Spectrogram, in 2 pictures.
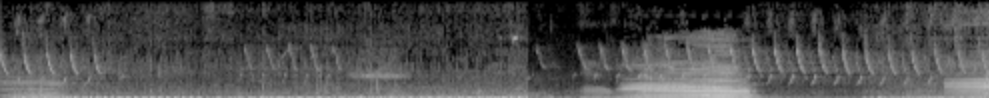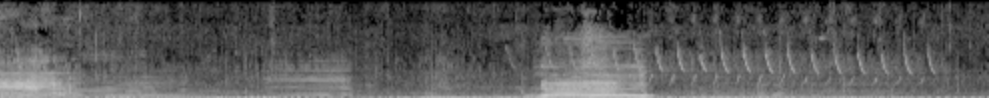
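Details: Tame female cows calling the herd, giving repeated overlapping moos, some short and bending, some long and loud, amid a steady low engine-like drone and quick high chirps repeating in the background.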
